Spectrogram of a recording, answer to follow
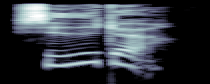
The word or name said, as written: sidedør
